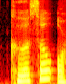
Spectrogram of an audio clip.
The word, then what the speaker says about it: 咳嗽: And it can also be pronounced 咳嗽。咳嗽。If you look at the two characters individually, it's 咳, second tone, and 嗽。Fourth tone. However, when it's put together, the second character can sometimes be pronounced as a neutral tone. So 咳嗽, 咳嗽, or 咳嗽.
